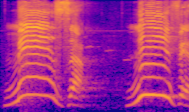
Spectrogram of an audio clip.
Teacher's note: Porque a sílaba tônica é a penúltima. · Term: palavras graves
